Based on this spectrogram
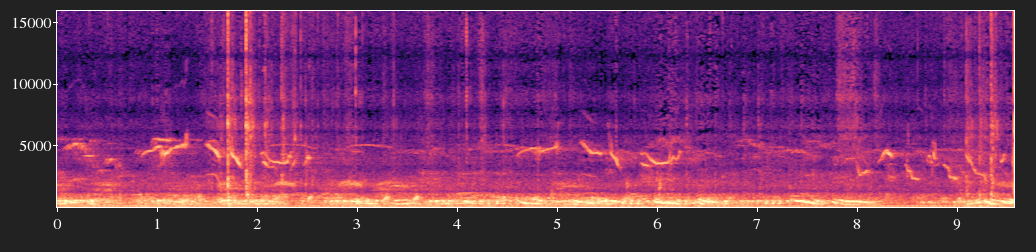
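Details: A dense chorus of pigeons keeps up rippling, low throaty coos throughout. Frequent high, thin, curling whistles from other birds and several sharp clicks mix in.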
